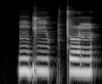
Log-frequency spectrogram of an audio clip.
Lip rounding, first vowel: unrounded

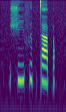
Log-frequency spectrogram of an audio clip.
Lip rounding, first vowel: unrounded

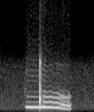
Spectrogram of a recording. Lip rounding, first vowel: rounded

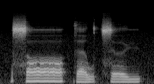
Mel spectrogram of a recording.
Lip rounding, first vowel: rounded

